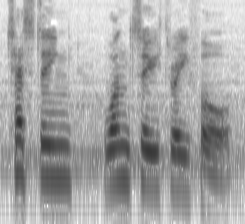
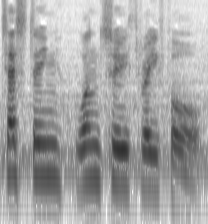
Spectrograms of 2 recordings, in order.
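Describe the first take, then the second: No difference in how they are said.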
